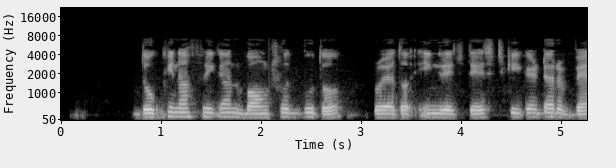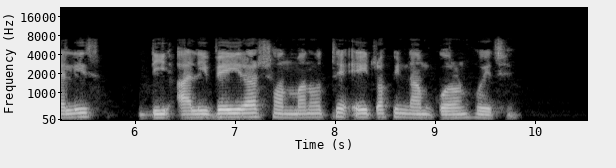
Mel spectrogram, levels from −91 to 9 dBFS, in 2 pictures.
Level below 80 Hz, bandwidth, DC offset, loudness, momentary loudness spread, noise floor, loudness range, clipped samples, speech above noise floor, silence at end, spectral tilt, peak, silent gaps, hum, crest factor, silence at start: -58 dBFS; 7.2 kHz; under 0.1%; -19 LUFS; 6 LU; -82 dBFS; 2 LU; under 0.1%; 64 dB; 0.7 s; -6.5 dB/octave; -2 dBFS; none; none; 18 dB; 0.75 s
